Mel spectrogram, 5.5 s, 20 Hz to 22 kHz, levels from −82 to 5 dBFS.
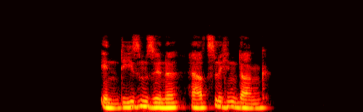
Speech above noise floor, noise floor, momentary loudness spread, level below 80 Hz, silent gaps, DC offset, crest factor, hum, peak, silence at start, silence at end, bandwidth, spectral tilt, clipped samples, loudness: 63 dB; -86 dBFS; 9 LU; -66 dBFS; none; under 0.1%; 16 dB; none; -10 dBFS; 1.5 s; 1.45 s; 7.2 kHz; -6.5 dB/octave; under 0.1%; -25 LUFS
